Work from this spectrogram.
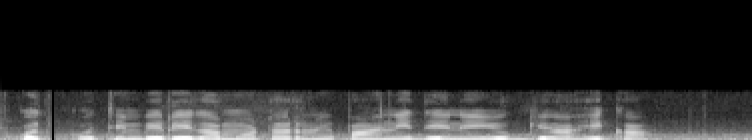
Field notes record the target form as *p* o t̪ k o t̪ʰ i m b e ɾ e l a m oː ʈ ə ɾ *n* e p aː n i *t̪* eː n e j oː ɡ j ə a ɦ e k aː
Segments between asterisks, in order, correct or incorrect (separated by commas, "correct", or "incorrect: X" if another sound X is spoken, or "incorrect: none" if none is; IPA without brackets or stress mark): incorrect: k, correct, incorrect: d̪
